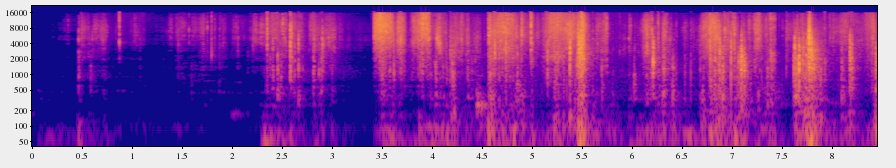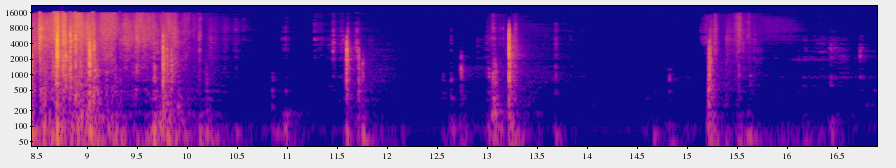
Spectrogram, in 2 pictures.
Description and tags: Opening letter and handling paper
Opening a letter, taking the paper out and handling it
recorded with sennheiser 416 on zoom H4N pro
letter, paper, paper-handling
